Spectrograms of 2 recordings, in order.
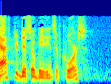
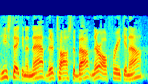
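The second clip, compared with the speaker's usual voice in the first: ordinary delivery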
